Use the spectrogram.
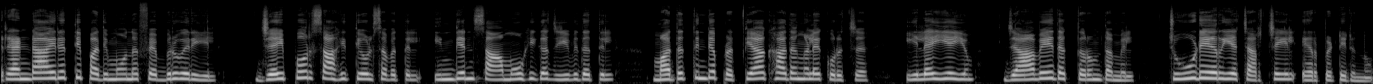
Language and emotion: Malayalam, neutral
